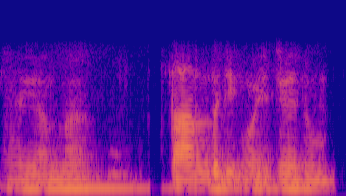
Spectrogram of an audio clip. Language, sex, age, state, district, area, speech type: Manipuri, male, 30-45, Manipur, Thoubal, rural, conversation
